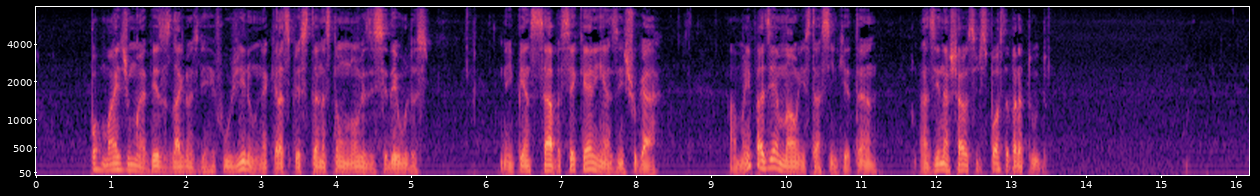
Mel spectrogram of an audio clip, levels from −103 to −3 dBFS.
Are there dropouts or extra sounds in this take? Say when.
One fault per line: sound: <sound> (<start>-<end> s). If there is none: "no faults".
no faults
